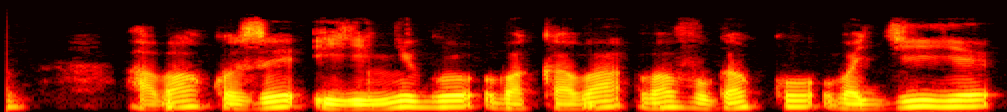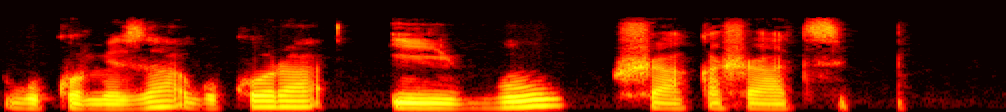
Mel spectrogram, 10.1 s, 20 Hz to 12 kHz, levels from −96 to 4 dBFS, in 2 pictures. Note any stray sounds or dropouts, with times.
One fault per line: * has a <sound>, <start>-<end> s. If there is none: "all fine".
all fine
